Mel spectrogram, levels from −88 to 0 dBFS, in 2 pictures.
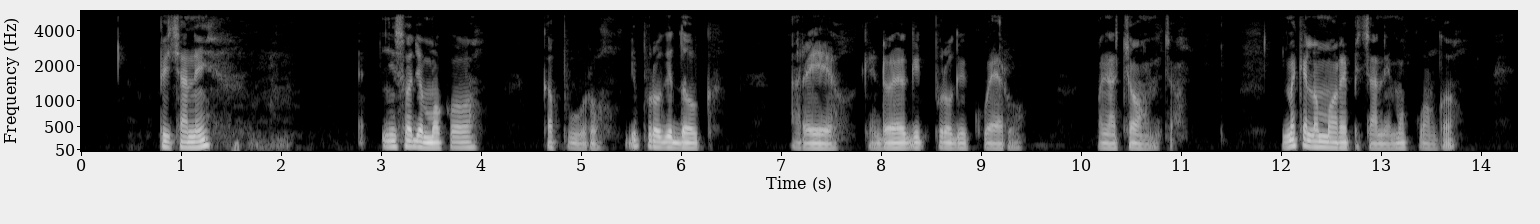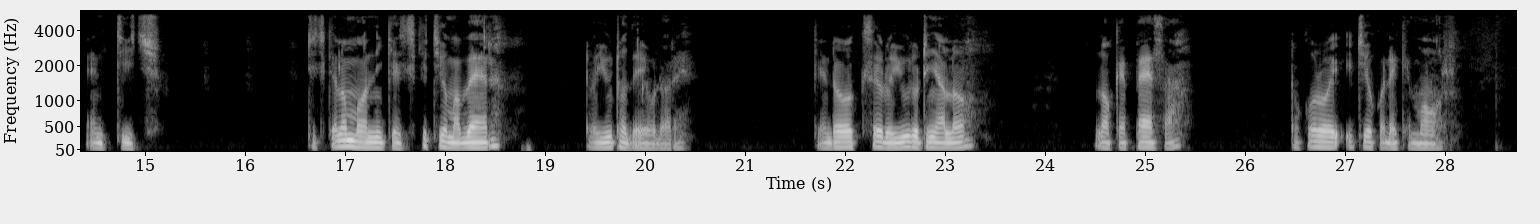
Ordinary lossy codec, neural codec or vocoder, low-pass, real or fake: none; none; 5.4 kHz; real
